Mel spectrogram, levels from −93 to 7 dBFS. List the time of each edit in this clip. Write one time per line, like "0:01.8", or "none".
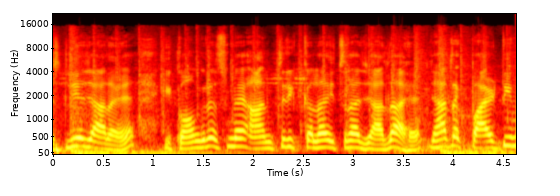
0:03.7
